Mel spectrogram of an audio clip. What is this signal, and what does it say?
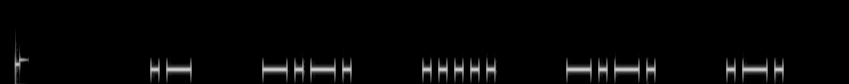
Morse code, heard as a keyed tone, about 15 wpm, spaced as for 9 wpm, 700 Hz. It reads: AC5CR
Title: USA Call Signs - 3x Character Spacing - 15wpm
